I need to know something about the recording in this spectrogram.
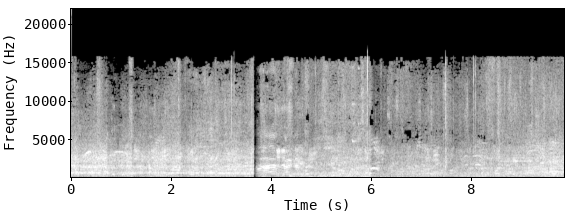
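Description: A large football crowd chants and sings outdoors.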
